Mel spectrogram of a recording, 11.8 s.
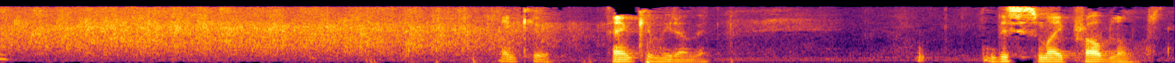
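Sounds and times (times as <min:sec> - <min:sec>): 
audience clapping in welcome: 0:00.0 - 0:06.8
speech: 0:05.0 - 0:07.2, 0:09.2 - 0:11.6.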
